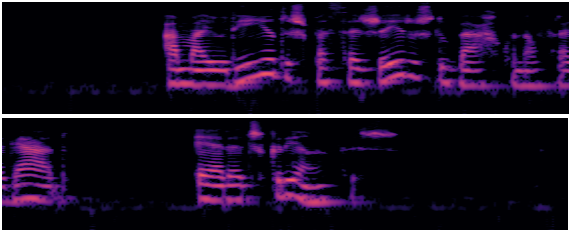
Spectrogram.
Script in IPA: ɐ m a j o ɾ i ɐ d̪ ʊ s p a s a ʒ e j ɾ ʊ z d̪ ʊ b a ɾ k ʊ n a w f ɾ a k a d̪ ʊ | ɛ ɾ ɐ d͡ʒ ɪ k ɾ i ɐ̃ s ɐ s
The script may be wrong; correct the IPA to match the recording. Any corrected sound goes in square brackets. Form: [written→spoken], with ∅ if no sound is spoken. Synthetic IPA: ɐ m a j o ɾ i ɐ d̪ ʊ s p a s a ʒ e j ɾ ʊ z d̪ ʊ b a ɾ k ʊ n a w f ɾ a [k→ɡ] a d̪ ʊ | ɛ ɾ ɐ d͡ʒ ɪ k ɾ i ɐ̃ s ɐ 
